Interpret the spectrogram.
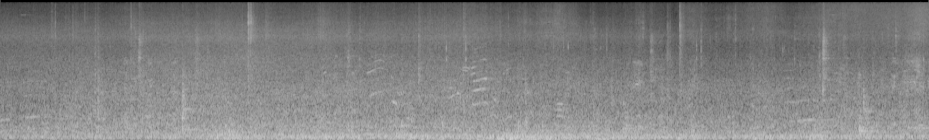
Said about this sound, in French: Ambiance, waouh. Un petit vent canadien passe entre vos oreilles.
